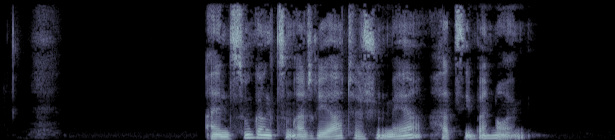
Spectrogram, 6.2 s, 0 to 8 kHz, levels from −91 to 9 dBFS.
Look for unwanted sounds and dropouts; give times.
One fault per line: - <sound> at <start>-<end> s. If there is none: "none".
none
